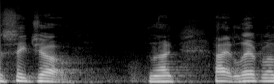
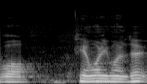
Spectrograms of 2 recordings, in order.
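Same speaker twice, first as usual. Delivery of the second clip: plain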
